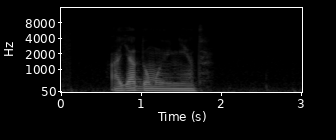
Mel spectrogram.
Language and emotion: Russian, neutral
